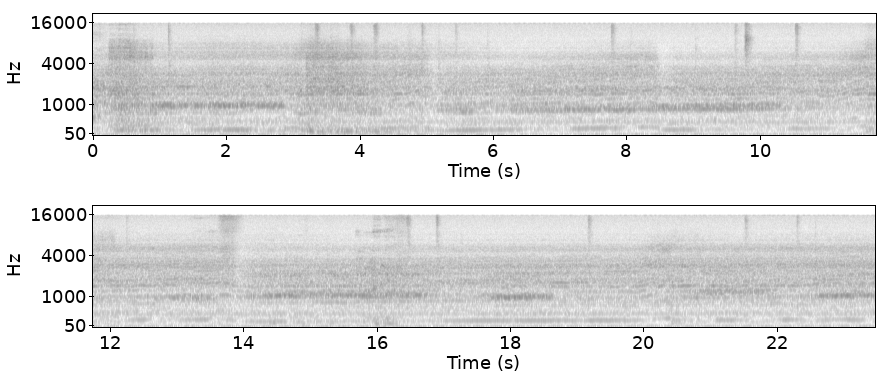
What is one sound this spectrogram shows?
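A racing car engine roars and changes pitch as it shifts gears, heard through a television speaker.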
